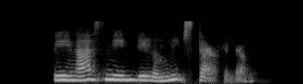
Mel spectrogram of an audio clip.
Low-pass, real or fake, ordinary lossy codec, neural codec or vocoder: none; fake; none; codec, 16 kHz, 0.5 kbps, FreqCodec, smaller model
